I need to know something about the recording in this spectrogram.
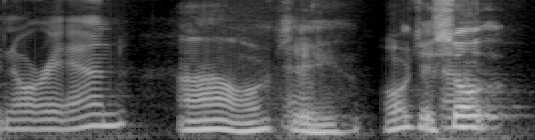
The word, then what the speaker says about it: Norén: Yeah, I mean, all American Norens really say Noren with the emphasis on the first syllable, and it's a Swedish name. So the few times I've been to Sweden, then they say Norén.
